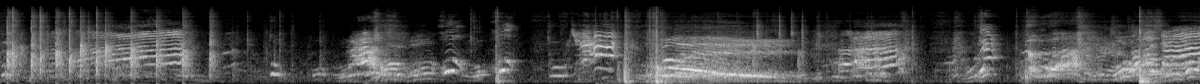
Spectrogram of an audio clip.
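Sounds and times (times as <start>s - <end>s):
spectators clapping: 0.0s - 2.9s, 7.4s - 8.2s.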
